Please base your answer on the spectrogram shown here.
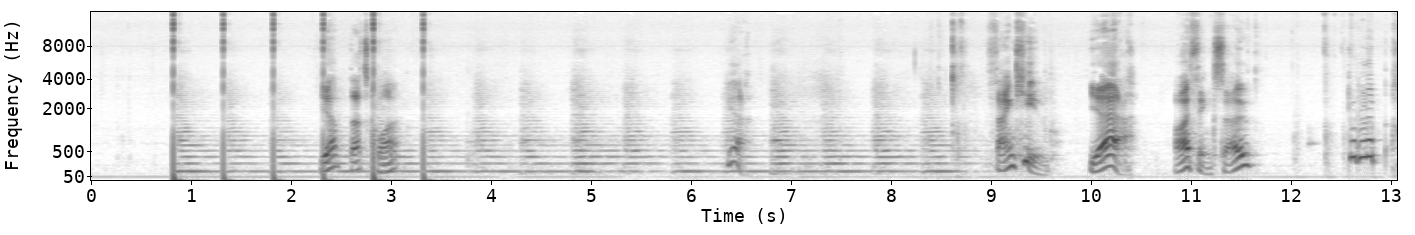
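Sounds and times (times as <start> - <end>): soft cello spiccato notes: 0.8 - 9.6.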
